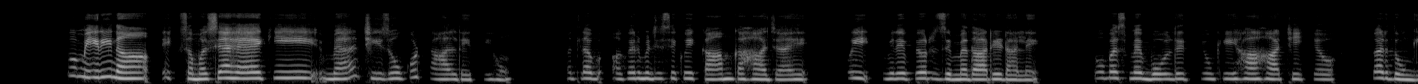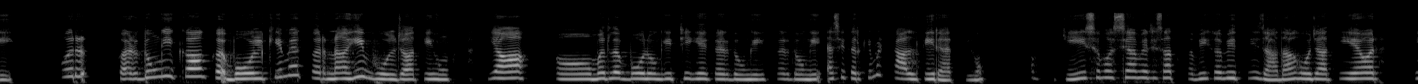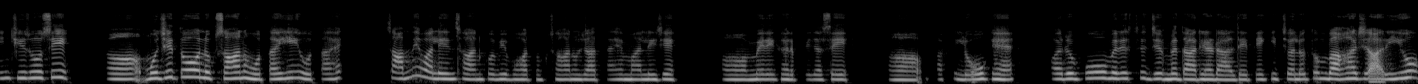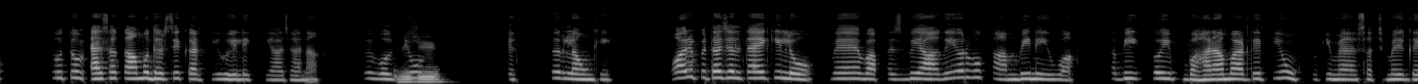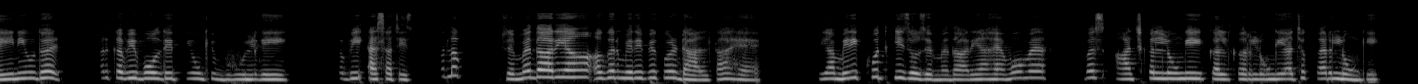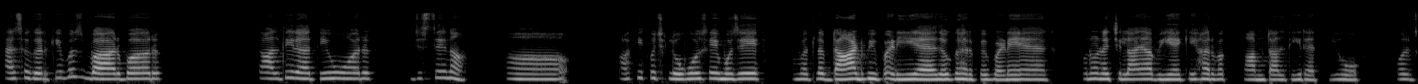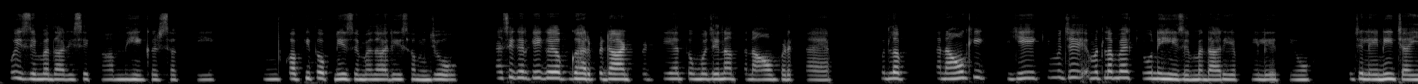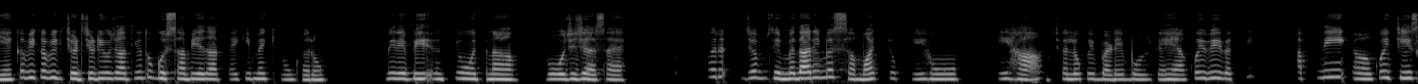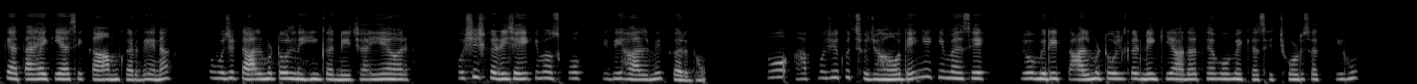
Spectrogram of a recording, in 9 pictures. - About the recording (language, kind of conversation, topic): Hindi, advice, मैं टालमटोल की आदत कैसे छोड़ूँ?
- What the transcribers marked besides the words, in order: "जब" said as "गयब"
